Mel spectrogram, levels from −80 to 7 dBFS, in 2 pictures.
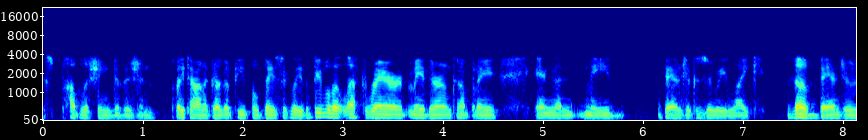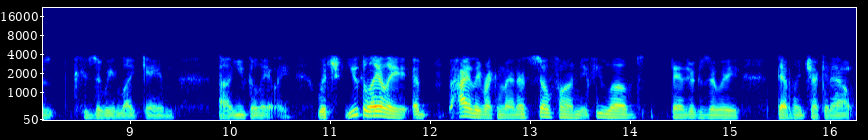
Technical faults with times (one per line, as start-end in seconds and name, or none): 0.00-16.26 AMR narrowband mobile codec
